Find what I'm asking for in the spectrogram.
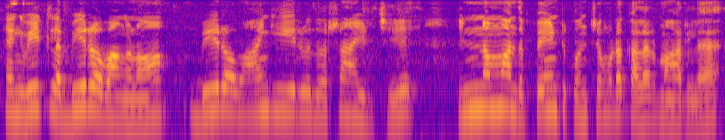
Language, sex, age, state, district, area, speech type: Tamil, female, 60+, Tamil Nadu, Mayiladuthurai, rural, spontaneous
